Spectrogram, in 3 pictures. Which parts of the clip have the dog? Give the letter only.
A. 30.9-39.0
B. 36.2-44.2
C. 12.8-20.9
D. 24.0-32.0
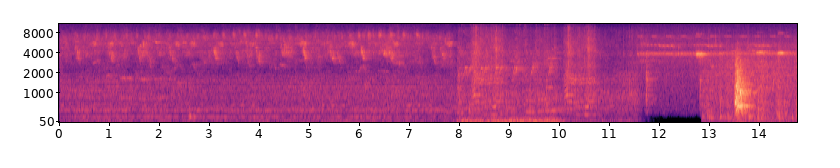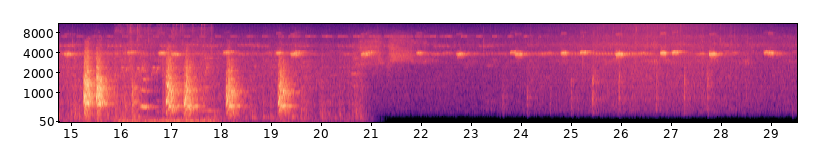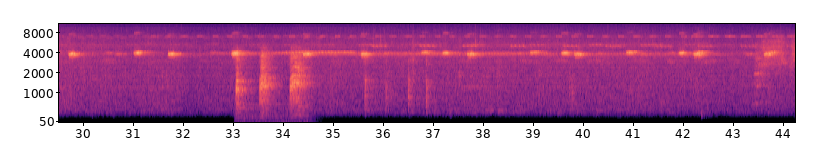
C.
